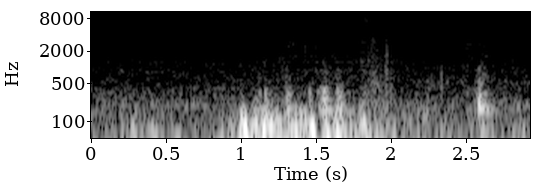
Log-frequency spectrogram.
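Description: Low thumps and rustling sound close to a phone microphone as it moves.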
